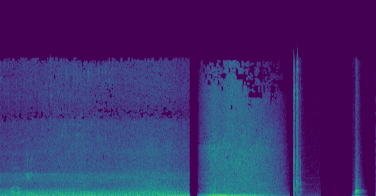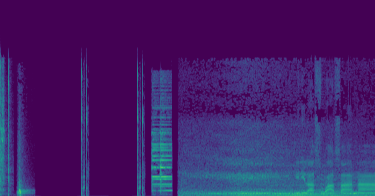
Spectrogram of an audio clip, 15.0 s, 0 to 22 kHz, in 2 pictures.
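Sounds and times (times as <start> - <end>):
street noise: 0.0 - 3.8, 11.1 - 15.0
bright ding: 10.6 - 11.0.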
